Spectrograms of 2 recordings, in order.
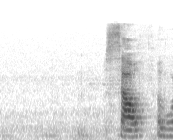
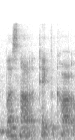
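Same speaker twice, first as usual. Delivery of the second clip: whispered plea; 9 dB quieter than usual. Retold or imitated. Hushed plea to friend.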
